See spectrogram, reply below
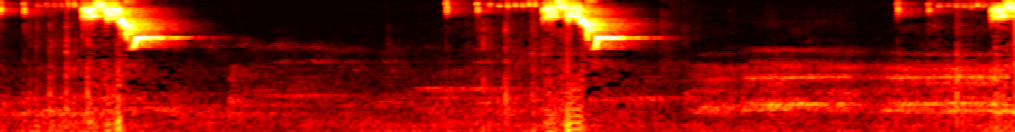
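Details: Blue-black grassquit giving the rare campainha-style song: short, sharp buzzy phrases sliding steeply downward, repeated about every two seconds, with soft faint tones in the background.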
